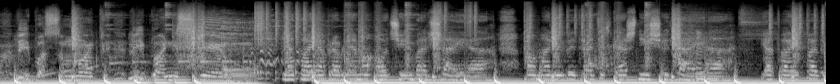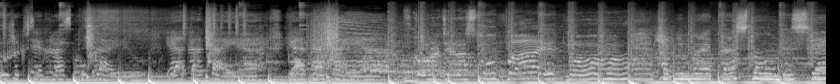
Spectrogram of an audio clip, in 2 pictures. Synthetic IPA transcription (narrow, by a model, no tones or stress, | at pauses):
lʲibəsɐmat̪ʲɨlʲibənʲɪstʲe | jat̪vɐjapɾɐblʲe̞məʔot͡ɕɪnʲbɐlʲʂajə | mamalʲubʲɪt̪ːɾatʲɪtʲkaʂnʲɪɕːɪt̪ajə | jat̪vɐixpɐd̪ɾuʐəkfsʲe̞xɾaspʊɡajʊjat̪ɐkajə | jat̪ɐkajə | vɡoɾədʲɪnɐst̪ʊpa | jɪt̪mom | pəd̪ʲnʲɪmajɪt̪ːəɐsnovnəsʲ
